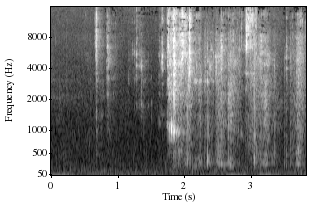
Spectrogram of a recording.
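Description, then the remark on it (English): A sharp, loud bite into a crunchy chili lime kettle chip made with avocado oil and citrus-infused salt, followed by a run of brittle, crackling chewing crunches that fade slightly but continue to the end. No one speaks. “This is our first kettle chip that we've had.”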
